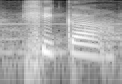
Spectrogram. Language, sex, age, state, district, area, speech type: Assamese, female, 18-30, Assam, Sonitpur, rural, read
